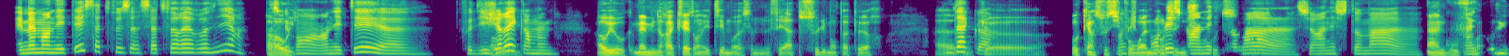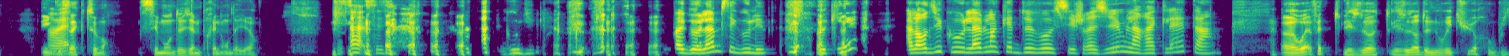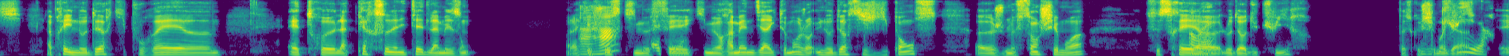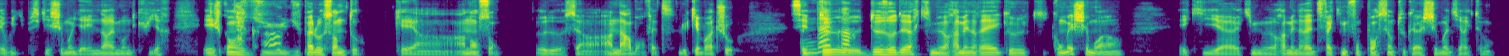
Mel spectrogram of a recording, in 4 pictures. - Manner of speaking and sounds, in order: other background noise; laugh
- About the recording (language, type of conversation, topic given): French, podcast, Quelle odeur te ramène instantanément à la maison ?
